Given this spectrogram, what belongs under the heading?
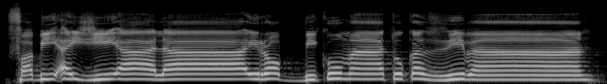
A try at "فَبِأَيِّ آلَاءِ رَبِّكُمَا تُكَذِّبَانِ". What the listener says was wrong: اچھی کوشش کی آپ نے بیٹا، لیکن آپ نے بھی یا کو جیم سے تبدیل کر دیا، جیم کی طرح آواز آ رہی تھی.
